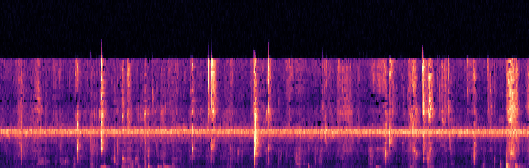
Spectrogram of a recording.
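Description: Faint chewing and mouth sounds of people eating boiled pumpkin and chicken feet by hand, with scattered small clicks and a louder bite about ten seconds in. A steady high-pitched insect drone, like crickets, sits under it.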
